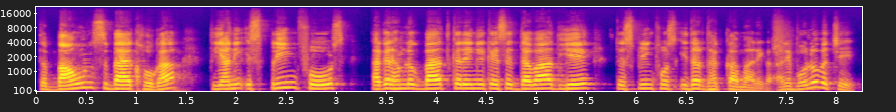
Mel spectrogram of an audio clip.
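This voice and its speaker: A man's voice: high-pitched, moderate pace, few pauses. A male physics teacher with an Indian accent, giving a colloquial classroom revision lecture and pressing his students with repeated questions.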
